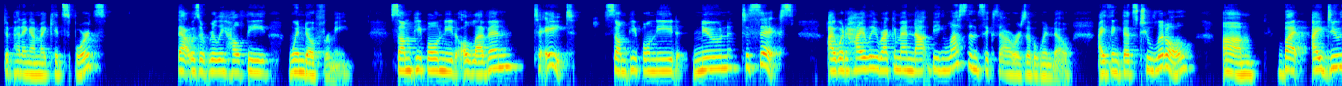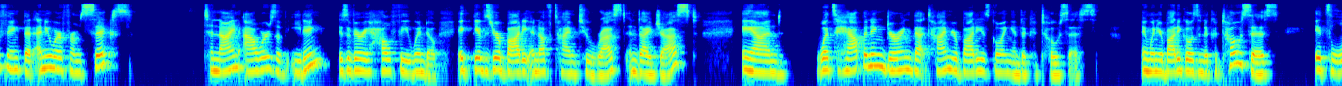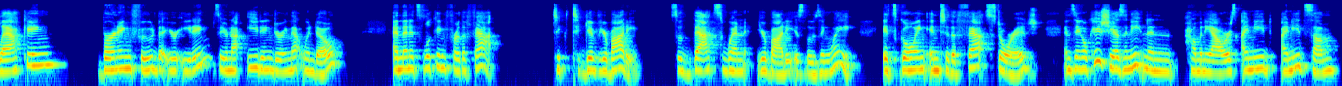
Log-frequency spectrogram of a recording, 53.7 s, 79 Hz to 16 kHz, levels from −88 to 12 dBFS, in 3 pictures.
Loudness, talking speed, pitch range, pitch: -23 LUFS, 165 wpm, 190-235 Hz, 210 Hz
